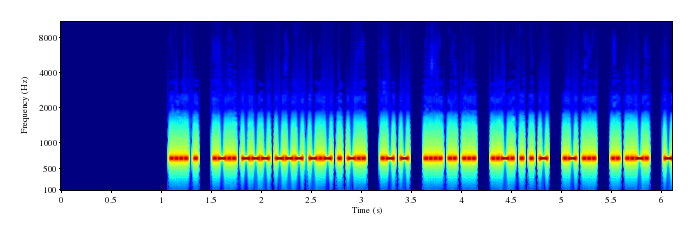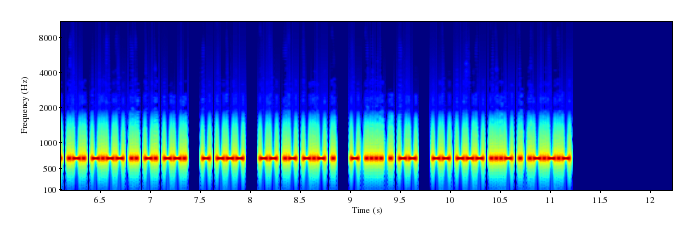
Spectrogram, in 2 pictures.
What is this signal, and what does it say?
Morse code, heard as a keyed tone, about 50 wpm, 700 Hz. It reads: HE LOOKED AT HIS FEET AS IF TRYING TO MAKE THEM MOVE.
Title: A Sound Of Thunder 50wpm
